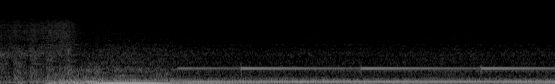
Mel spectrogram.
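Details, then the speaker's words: Equinox after a timing chain failure, restarted after clearing 16 stored codes; previously in limp home mode with the radiator fan running. Short crank then catch, settling to a smooth steady low idle with a faint ticking hum, fan now off. Normal idle. "Oh yeah. I can already tell the difference. The radiator fan's not running, which it was running earlier. It was running earlier because it was in limp home mode still."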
